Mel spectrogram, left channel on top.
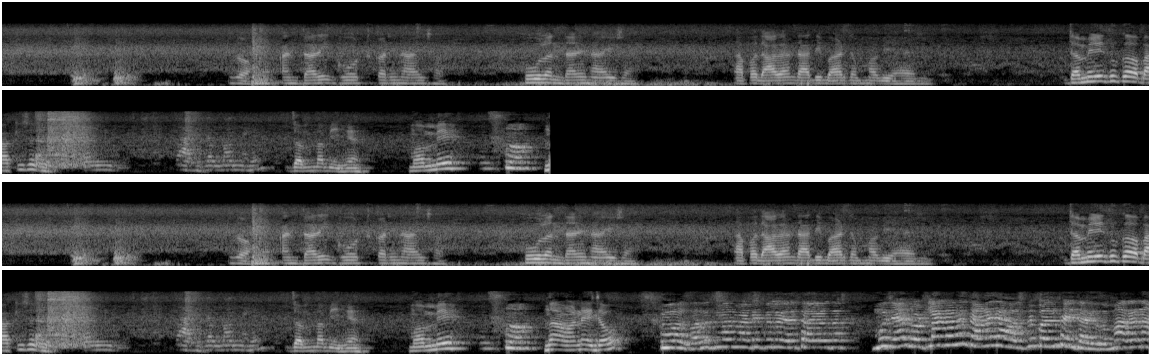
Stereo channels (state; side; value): drops out; left; at 16.9 s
